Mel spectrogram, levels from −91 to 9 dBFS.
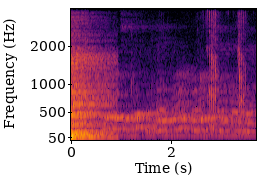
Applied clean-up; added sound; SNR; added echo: none; Chewing, mastication / Dog; 19 dB; reverberation time 2.2 s.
